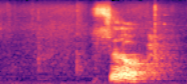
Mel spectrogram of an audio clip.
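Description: A metal drum is set down with a loud clatter.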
